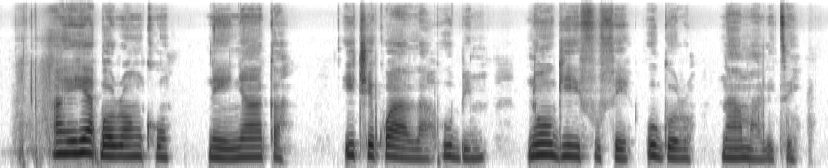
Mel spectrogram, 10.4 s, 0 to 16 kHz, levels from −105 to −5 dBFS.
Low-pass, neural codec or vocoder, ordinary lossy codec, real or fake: 14.4 kHz; none; none; real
